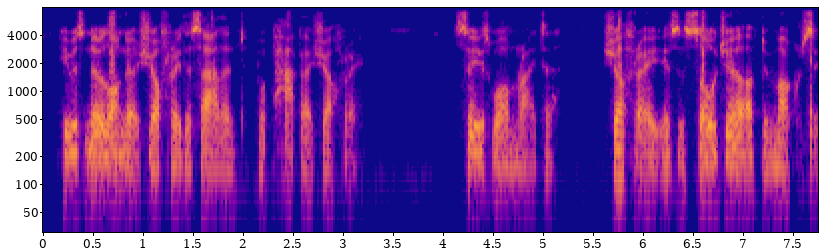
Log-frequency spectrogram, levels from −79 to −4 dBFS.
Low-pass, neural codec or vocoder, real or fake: 7.2 kHz; vocoder, 22.05 kHz, 80 mel bands, HiFi-GAN; fake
